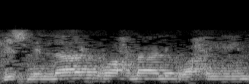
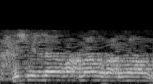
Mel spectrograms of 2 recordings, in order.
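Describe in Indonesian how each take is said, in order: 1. Dibacakan dengan kecepatan normal dan stabil. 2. Dibacakan sangat cepat, kata-katanya disambung-sambung. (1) "Kalau kita baca normal" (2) "Kalau yang laju"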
